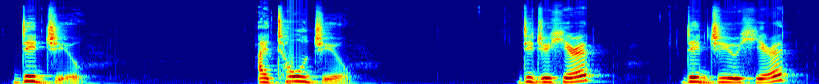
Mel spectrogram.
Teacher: In this case, the D blends with the Y and you get a J sound. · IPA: [dʒ]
